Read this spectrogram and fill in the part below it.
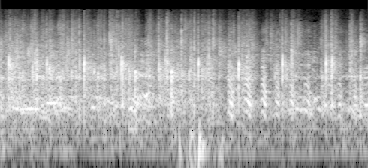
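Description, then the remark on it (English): An audience applauds a Kyle Kinane joke about his tombstone steadily, a dense wash of many hands clapping at a fairly loud, even level throughout, with faint crowd murmur mixed in. “I think you were quick to applaud at that.”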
